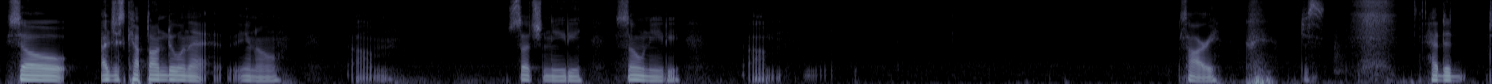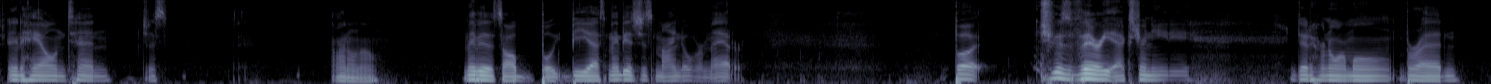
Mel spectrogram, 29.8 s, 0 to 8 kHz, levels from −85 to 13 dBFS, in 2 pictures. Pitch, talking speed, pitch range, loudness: 100 Hz, 95 wpm, 95-110 Hz, -33 LUFS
